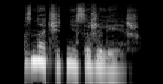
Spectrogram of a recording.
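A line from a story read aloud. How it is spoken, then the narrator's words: Whisper. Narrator (Russian): прошептала она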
